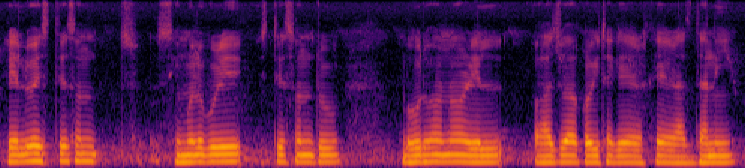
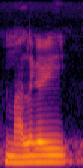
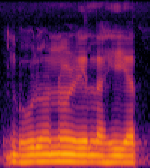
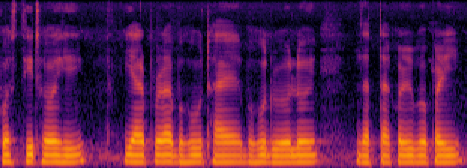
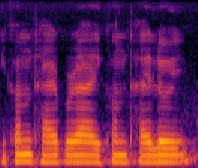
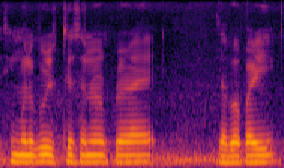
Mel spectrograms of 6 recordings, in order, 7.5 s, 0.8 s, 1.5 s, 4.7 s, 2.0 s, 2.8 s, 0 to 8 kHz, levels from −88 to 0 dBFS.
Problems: constant background noise, background conversations at intervals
